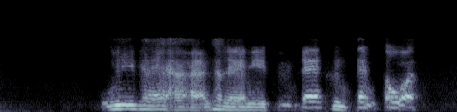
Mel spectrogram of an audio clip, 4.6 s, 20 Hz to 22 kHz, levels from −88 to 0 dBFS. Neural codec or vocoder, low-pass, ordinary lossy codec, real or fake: codec, 16 kHz, 1 kbps, FreqCodec, smaller model; 5.4 kHz; Opus, 24 kbps; fake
